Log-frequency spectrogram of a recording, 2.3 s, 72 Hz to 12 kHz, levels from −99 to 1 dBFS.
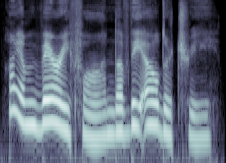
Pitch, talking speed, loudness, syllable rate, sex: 210 Hz, 210 wpm, -17 LUFS, 4.9 syllables/s, female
